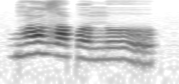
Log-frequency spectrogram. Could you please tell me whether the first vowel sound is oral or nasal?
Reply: nasal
